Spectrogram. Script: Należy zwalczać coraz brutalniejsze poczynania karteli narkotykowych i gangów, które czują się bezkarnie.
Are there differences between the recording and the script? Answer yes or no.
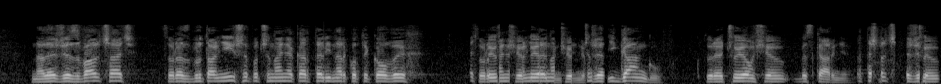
yes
